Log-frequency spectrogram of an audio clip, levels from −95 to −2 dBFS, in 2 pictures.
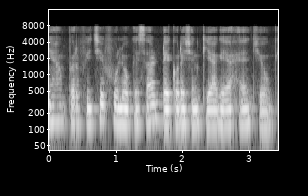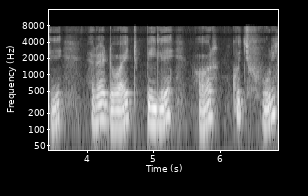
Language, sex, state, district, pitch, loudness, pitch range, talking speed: Hindi, male, Himachal Pradesh, Shimla, 120 Hz, -18 LUFS, 120-135 Hz, 150 wpm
